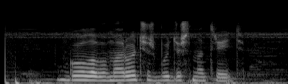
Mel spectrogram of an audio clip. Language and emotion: Russian, neutral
